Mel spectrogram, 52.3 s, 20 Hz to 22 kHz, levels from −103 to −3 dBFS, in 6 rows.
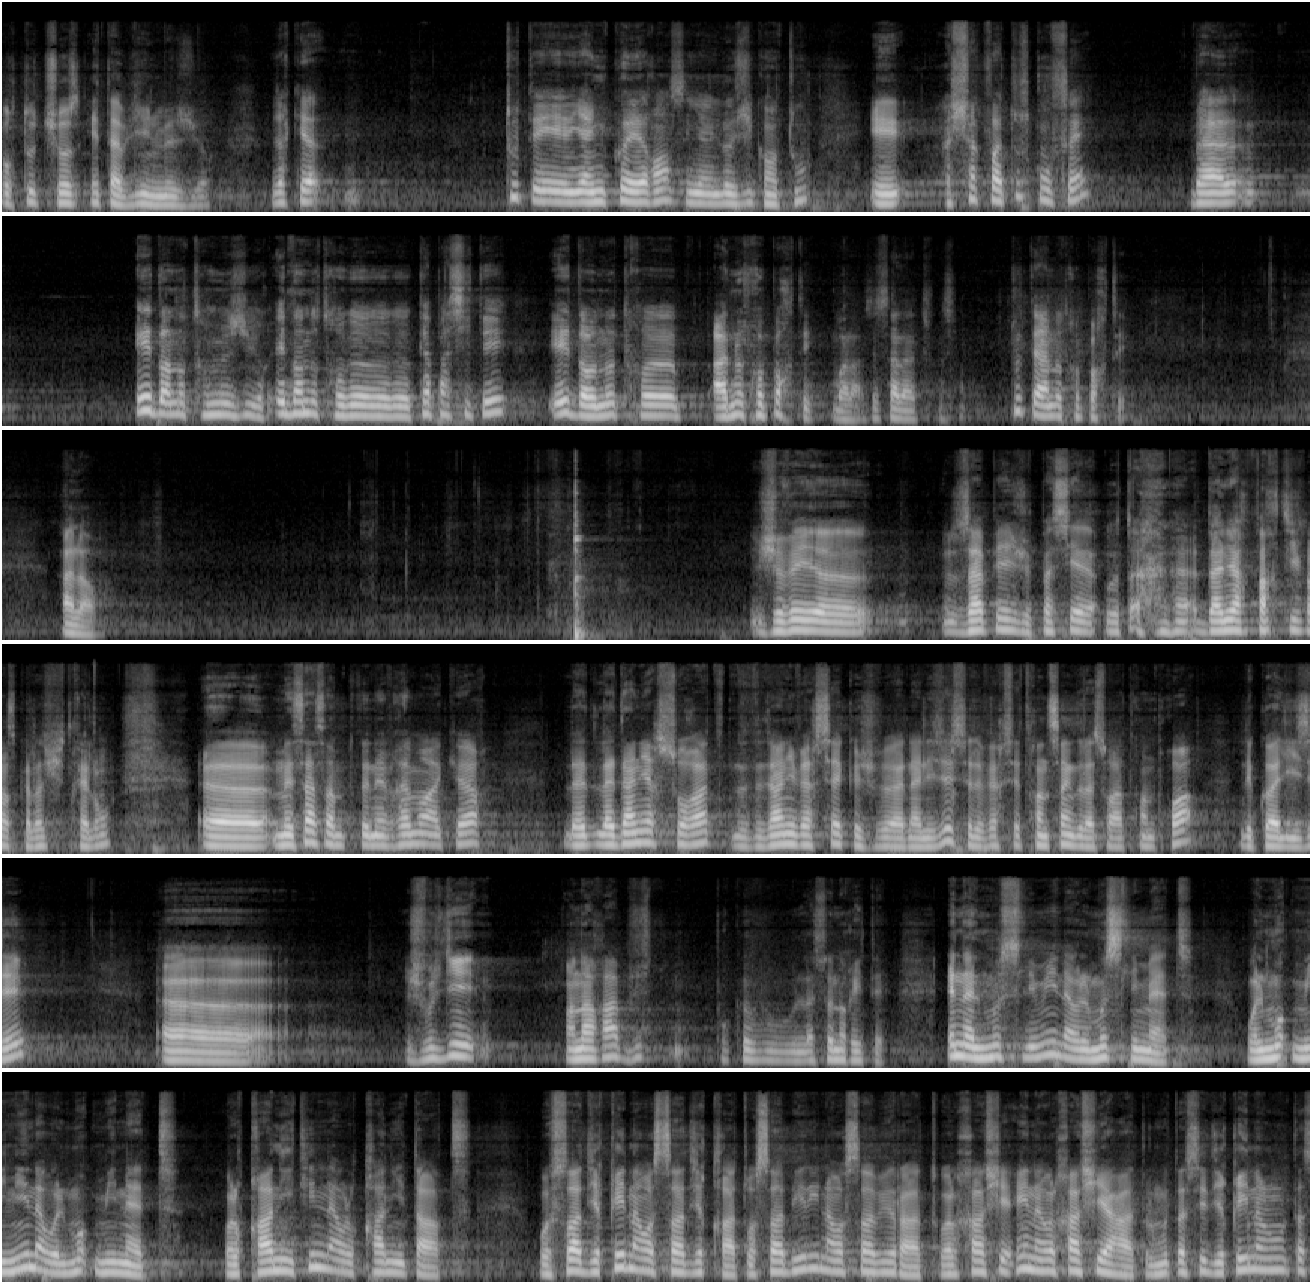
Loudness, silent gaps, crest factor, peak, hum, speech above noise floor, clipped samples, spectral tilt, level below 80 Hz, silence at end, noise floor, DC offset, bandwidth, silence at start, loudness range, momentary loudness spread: -32 LUFS; none; 20 dB; -12 dBFS; none; 42 dB; under 0.1%; -5.5 dB/octave; -66 dBFS; 0 s; -74 dBFS; under 0.1%; 16 kHz; 0 s; 10 LU; 14 LU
